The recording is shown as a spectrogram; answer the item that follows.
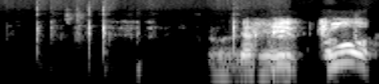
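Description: A short run of quick, light clicks of typing on a computer keyboard, picked up over the call, then a voice starts talking near the end.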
